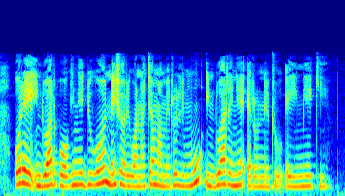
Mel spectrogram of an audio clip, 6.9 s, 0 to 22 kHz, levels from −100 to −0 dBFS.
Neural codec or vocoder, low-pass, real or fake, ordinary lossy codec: none; 7.2 kHz; real; MP3, 48 kbps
